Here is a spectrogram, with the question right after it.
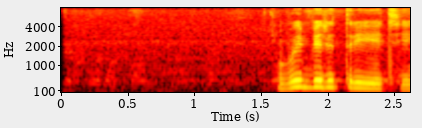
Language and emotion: Russian, neutral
